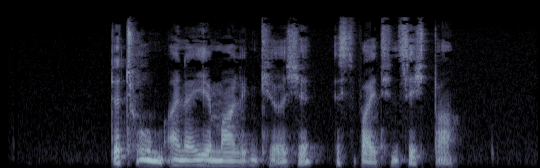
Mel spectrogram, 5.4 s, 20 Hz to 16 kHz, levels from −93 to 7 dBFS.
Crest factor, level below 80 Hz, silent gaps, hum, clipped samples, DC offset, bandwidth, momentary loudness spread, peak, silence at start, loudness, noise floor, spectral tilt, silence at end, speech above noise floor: 20 dB; -70 dBFS; none; none; under 0.1%; under 0.1%; 11 kHz; 6 LU; -14 dBFS; 1.1 s; -31 LUFS; -74 dBFS; -4 dB/octave; 0.85 s; 43 dB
